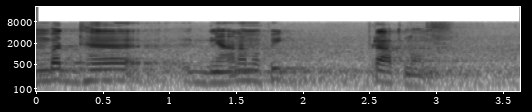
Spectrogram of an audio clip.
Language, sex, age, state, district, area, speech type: Sanskrit, male, 18-30, Andhra Pradesh, Guntur, urban, spontaneous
